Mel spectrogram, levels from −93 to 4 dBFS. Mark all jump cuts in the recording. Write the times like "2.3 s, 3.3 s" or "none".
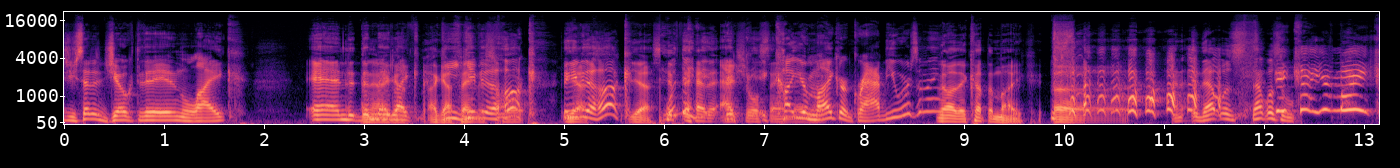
5.9 s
